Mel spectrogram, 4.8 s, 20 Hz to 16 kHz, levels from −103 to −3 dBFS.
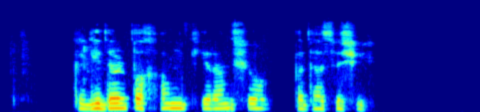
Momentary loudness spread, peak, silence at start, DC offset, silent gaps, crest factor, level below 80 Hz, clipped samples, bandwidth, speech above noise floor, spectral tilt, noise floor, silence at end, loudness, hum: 17 LU; -20 dBFS; 0.8 s; under 0.1%; 2.74-2.94 s; 18 dB; -84 dBFS; under 0.1%; 7.4 kHz; over 53 dB; -7 dB/octave; under -90 dBFS; 1.15 s; -38 LUFS; none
